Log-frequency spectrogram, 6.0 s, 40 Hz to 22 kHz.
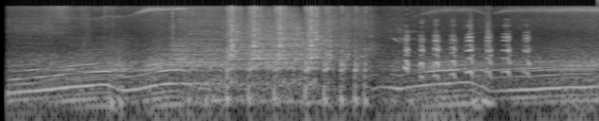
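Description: Tuned MK5 Toyota GR Supra's B58 turbocharged straight-six accelerating hard, heard from inside the cabin. The engine note climbs, drops with an upshift about a second in and again near the end, and climbs once more. A run of sharp crackles comes in the middle.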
